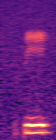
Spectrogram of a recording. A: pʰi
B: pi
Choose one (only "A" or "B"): B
